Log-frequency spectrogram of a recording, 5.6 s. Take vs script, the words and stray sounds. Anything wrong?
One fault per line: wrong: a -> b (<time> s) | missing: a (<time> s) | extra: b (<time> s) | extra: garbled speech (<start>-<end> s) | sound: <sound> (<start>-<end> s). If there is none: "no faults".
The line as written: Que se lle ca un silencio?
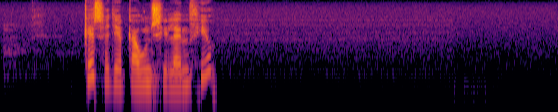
no faults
